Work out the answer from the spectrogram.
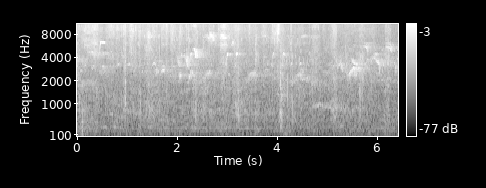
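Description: Birds chirping in many short, scattered high calls over a soft outdoor background hiss.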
